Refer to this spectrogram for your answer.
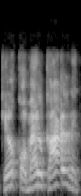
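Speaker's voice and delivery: "comer carne" with each r turned to l; dialect pronunciation. Shown as a demonstration. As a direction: say "comer carne" as "comel calne". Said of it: "¿El dialecto fonético qué es? Pronunciación".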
